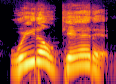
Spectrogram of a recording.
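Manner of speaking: confused Peter. Retold or imitated. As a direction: whine it like a lost disciple. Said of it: "poor guy, he's like".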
